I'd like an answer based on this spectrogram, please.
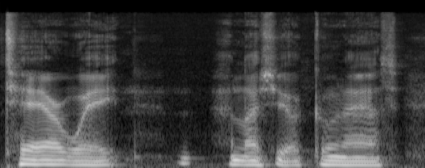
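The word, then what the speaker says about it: tare weight: And yeah, that's pronounced tear weight, unless you're a coon ass.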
